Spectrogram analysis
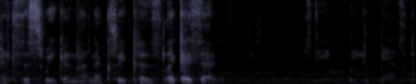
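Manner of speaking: half-whispered gossip aside; conspiratorial whisper. Real, not acted. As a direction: lean in and whisper it. Gossiping aside about husband Steve.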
